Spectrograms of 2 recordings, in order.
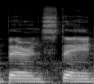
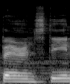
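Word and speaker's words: Berenstain: It's always been Baron Stain, not Baronstein. Everyone, every everyone, every they all want to pronounce it. But it's Stain. Ever since I was a kid, they call me. It's Stain, though.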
